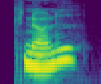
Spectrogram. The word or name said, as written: knoldet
